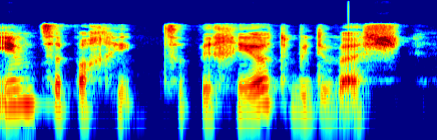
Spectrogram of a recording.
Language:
Hebrew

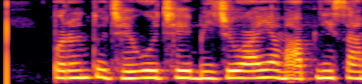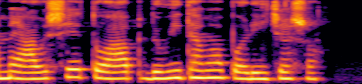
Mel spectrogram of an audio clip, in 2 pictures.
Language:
Gujarati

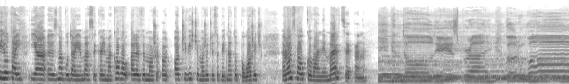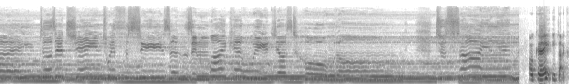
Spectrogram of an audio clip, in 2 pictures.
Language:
Polish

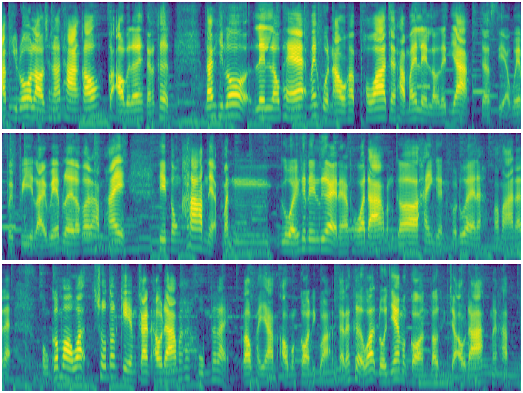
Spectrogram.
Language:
Thai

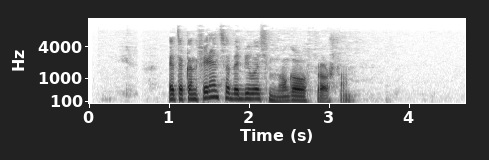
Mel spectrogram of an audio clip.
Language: Russian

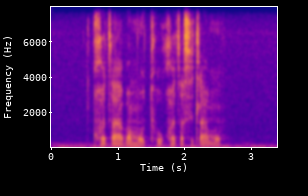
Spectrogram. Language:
Tswana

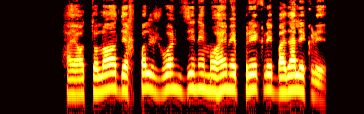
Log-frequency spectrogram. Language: Pashto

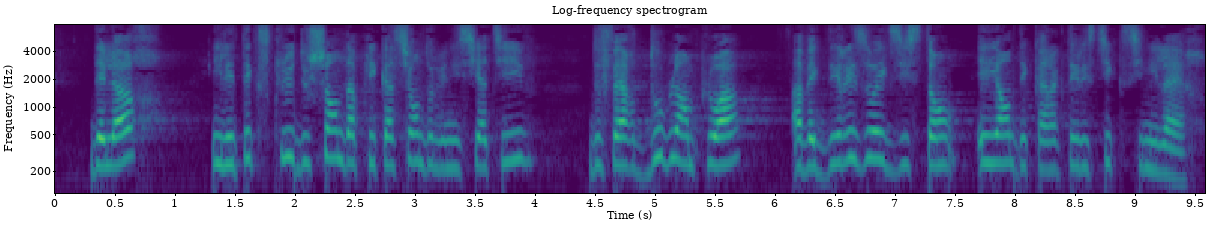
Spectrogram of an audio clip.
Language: French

